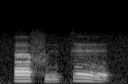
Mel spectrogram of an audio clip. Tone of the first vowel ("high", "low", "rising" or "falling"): high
